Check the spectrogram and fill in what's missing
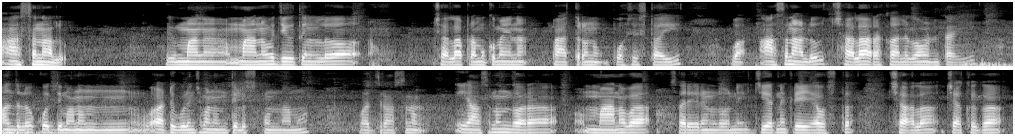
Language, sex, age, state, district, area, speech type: Telugu, male, 30-45, Andhra Pradesh, Anakapalli, rural, spontaneous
